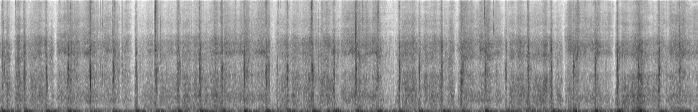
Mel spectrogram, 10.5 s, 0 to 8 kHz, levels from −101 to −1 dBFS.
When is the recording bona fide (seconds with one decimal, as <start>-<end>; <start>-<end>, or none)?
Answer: 0.0-4.6; 6.0-8.1; 9.8-10.5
